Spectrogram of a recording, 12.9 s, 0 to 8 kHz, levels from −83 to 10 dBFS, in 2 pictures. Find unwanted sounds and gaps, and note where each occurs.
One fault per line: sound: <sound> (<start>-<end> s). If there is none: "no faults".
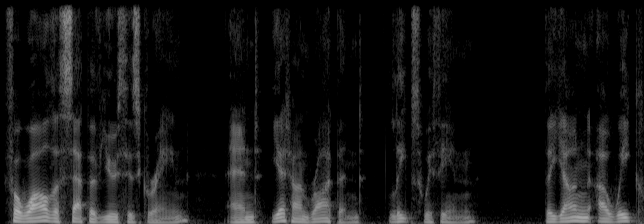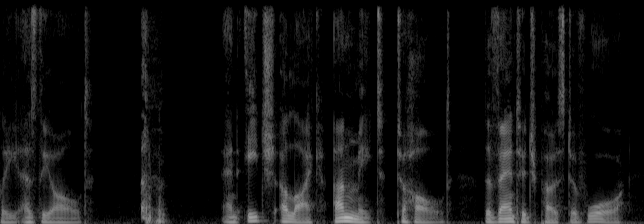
sound: cough (7.8-8.2 s)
